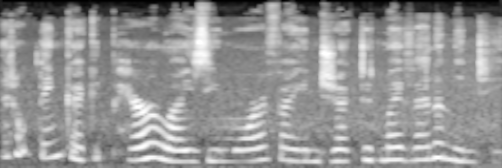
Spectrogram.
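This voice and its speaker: A woman's voice: sits high, steady tone, brisk, background noise, natural voice. A woman playing a possessive, teasing snake girl in an ASMR audio roleplay, with a coy, cooing delivery. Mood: teasing, menacing. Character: possessive, teasing young yandere lamia girl, half snake.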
